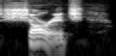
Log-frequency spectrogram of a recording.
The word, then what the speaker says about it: Šarić: You actually do enunciate the start of his last name with an SH sound, so it's Saric.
